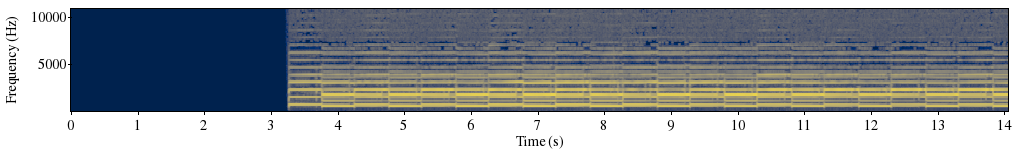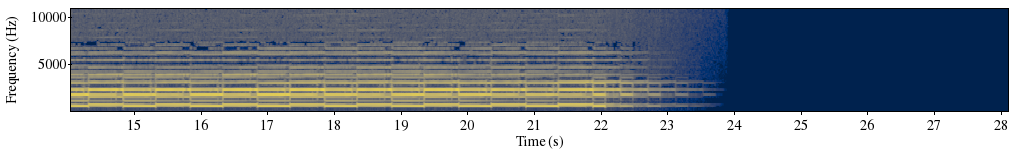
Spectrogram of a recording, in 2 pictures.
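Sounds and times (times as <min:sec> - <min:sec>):
European siren: 0:03.3 - 0:23.7.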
